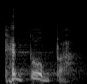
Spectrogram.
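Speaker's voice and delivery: a touch of Gyeongsang accent; Gyeongsang dialect. Shown as a demonstration. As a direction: quote it lightly in Gyeongsang dialect. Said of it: "경상도 사투리로 하는 표현이 있잖아요".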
